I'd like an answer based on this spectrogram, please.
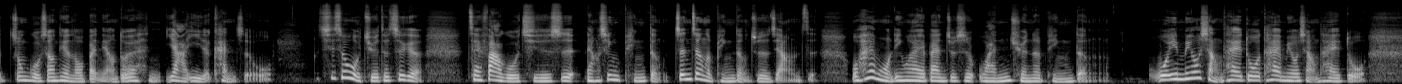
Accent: Taiwan; 所以呢这个家庭背景的不同会导致就是说像我们台湾人要怎么样去面对或怎么样跟他们相处也会有很大的不一样。

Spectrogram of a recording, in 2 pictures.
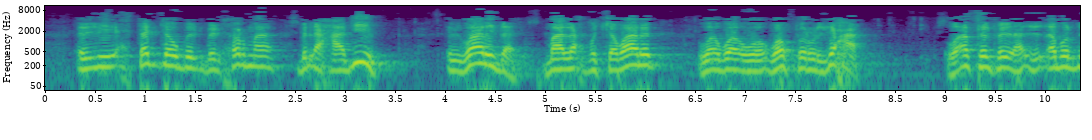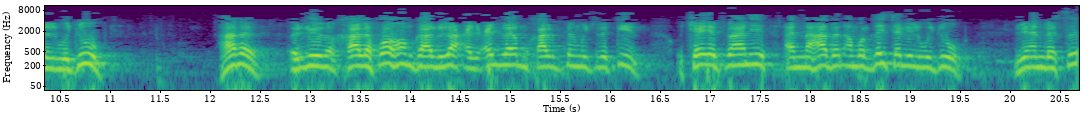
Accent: Iraq; أخلي مادة السلوك كما كان عندنا في العراق

